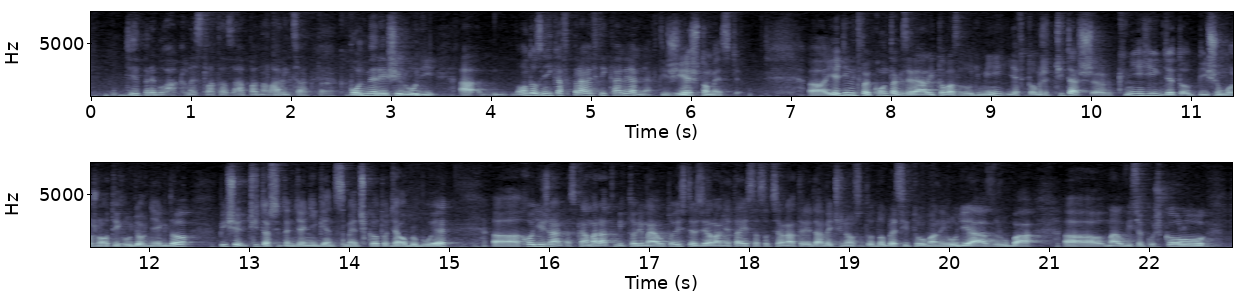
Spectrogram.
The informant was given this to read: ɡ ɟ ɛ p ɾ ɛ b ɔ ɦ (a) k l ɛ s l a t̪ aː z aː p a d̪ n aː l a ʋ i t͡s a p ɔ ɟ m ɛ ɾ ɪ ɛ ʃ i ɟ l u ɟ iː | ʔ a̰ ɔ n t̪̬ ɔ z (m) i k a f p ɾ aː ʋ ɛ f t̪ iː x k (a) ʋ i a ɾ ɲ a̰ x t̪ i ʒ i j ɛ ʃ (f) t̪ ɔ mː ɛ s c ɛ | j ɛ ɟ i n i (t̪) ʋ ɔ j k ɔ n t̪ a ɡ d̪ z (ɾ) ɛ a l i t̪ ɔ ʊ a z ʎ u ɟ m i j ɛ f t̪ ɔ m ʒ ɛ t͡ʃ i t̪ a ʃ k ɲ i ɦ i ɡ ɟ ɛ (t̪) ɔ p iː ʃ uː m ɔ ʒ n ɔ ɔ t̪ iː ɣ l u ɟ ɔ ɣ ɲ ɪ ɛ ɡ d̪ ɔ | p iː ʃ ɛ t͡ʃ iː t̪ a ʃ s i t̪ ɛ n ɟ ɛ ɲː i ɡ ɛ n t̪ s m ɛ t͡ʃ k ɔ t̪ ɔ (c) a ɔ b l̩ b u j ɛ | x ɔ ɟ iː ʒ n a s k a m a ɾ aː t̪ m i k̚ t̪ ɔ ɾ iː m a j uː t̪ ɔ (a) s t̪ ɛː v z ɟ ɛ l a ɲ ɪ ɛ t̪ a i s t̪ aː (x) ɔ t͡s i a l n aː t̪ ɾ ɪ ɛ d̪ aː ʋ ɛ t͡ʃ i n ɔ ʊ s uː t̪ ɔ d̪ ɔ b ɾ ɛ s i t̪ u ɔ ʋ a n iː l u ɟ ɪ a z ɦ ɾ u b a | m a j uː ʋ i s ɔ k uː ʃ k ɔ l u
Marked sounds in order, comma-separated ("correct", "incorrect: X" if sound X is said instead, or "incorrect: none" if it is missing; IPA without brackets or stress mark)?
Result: correct, incorrect: ɲ, correct, correct, correct, correct, correct, correct, incorrect: i, incorrect: s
